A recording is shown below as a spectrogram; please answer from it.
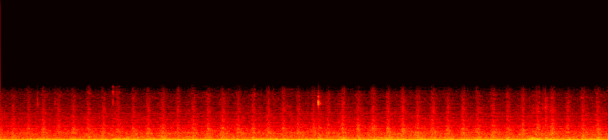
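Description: Steady low hum with a faint hiss, the background noise of a lecture recording with no speech.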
